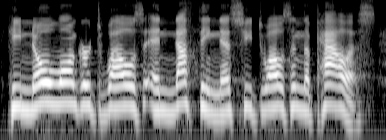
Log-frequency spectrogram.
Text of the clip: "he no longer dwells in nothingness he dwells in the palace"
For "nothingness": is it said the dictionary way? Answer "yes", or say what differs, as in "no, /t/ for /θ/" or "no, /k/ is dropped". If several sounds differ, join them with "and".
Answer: yes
